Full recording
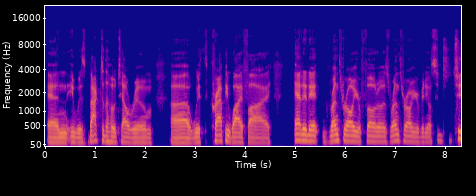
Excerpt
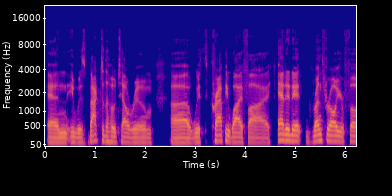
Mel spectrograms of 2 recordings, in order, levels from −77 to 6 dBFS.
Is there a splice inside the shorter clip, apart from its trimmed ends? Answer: yes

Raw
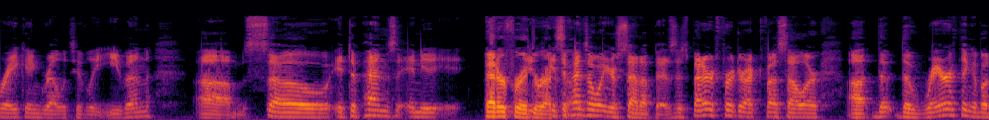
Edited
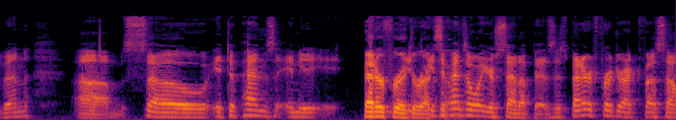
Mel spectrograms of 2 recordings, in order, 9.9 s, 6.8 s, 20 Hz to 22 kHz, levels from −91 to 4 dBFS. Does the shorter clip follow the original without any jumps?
yes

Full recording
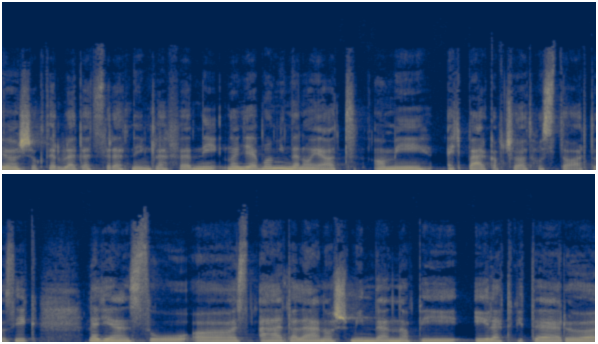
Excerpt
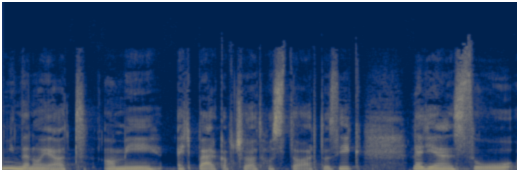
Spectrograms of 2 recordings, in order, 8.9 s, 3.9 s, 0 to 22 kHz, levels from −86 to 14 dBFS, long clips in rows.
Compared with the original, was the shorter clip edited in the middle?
no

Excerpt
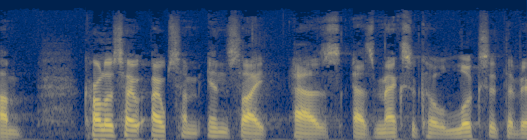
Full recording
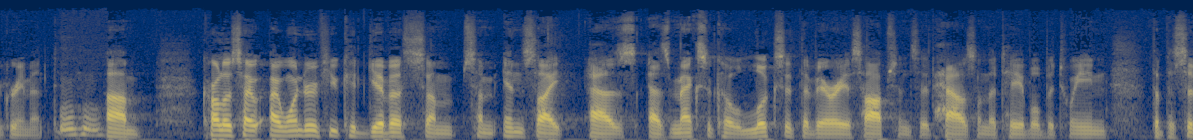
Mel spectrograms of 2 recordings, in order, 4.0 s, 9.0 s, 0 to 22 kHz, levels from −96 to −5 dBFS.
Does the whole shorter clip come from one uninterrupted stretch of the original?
no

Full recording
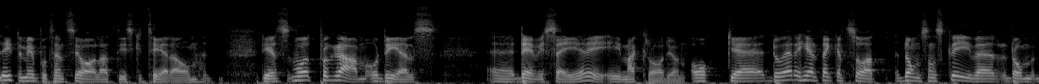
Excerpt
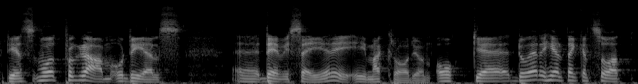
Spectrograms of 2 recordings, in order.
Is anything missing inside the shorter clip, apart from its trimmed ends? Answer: no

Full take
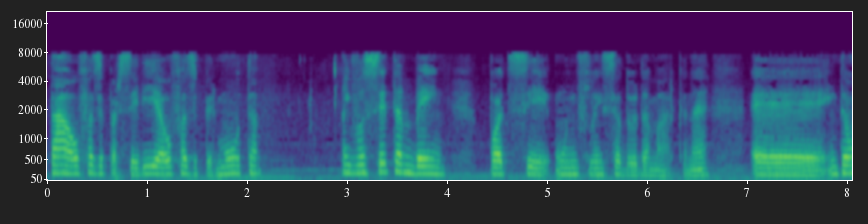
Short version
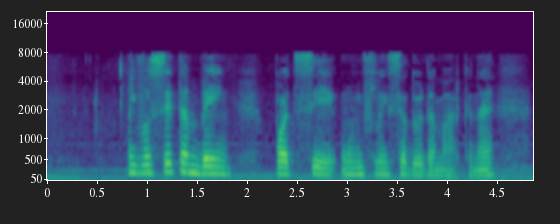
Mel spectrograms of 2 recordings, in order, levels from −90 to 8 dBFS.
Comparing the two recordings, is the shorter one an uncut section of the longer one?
yes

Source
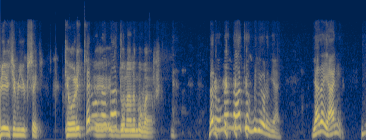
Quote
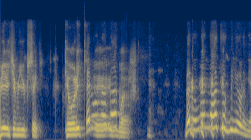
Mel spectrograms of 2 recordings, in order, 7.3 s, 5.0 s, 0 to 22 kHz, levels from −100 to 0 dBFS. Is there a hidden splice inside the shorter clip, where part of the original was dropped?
yes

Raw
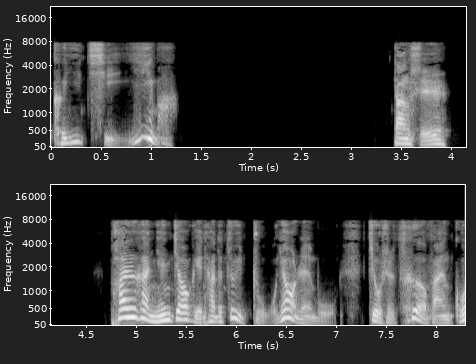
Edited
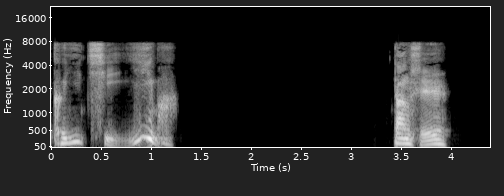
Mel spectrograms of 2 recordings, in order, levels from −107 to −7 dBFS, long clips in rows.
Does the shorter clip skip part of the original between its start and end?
no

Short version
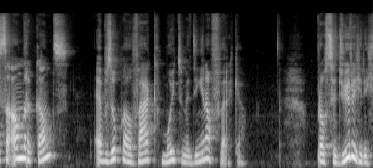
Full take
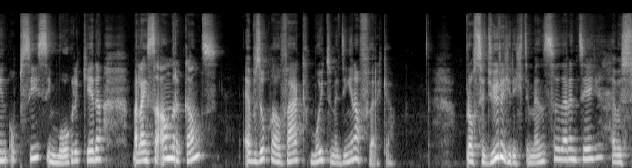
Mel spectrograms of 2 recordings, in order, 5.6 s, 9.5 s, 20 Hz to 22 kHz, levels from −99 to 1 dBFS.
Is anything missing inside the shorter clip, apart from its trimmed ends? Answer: no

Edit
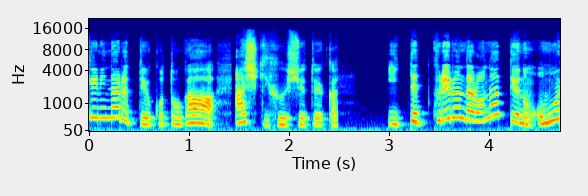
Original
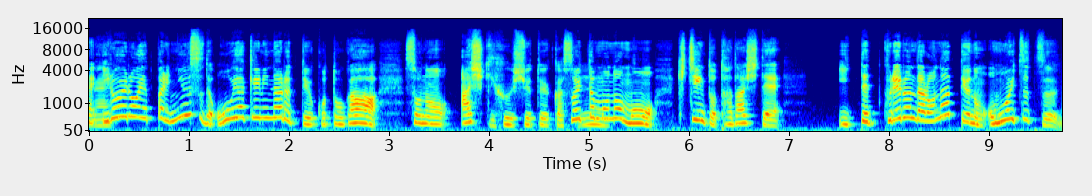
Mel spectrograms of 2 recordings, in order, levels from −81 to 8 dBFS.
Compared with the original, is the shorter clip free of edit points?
no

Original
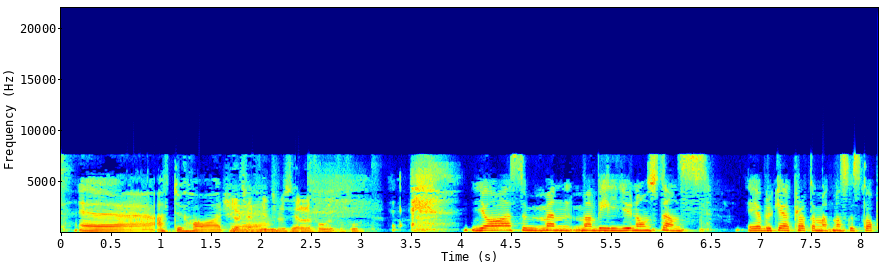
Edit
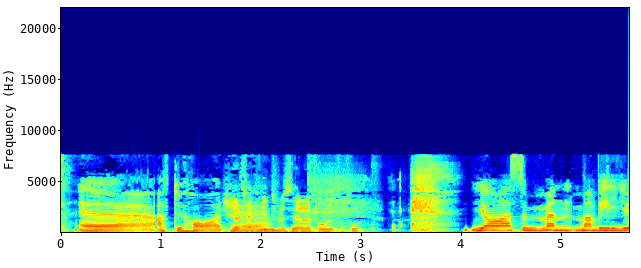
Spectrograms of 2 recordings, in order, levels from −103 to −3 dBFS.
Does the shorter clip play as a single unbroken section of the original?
yes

